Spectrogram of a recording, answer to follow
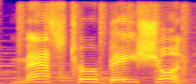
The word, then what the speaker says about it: masturbation: Start with mas then tur followed by bay and finish with shun together.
